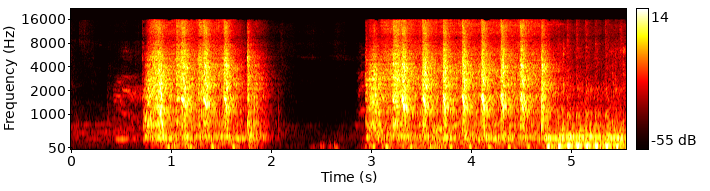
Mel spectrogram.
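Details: Yamaha Mio scooter that died suddenly while riding, restarted after oil was poured into the cylinder to build compression and the spark plug cap refitted. Short crank and catch, a pause, then a quick restart into an even single-cylinder putter; runs normally.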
